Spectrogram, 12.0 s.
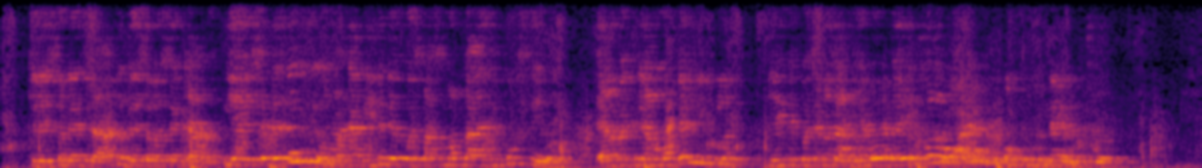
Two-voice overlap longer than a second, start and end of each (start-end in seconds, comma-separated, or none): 8.3-9.9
